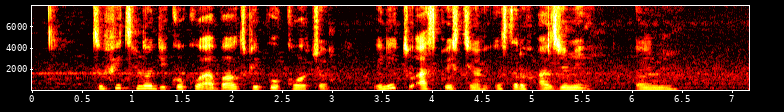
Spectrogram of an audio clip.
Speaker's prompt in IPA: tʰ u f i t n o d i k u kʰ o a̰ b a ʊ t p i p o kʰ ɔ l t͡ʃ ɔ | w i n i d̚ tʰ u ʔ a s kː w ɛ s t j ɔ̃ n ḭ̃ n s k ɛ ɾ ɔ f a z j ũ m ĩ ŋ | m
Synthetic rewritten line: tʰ u f i t n o d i k o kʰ o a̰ b a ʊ t p i p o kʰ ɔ l t͡ʃ ɔ | w i n i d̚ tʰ u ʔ a s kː w ɛ s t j ɔ̃ n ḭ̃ n s t ɛ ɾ ɔ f a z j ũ m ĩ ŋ | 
